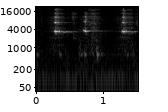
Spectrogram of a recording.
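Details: 24-year-old Generac 10000EXL generator, Briggs V-twin, unrun eight years, rotated by hand: three short high squeaks, one per slow turn; magnetos suspected lightly touching, to be re-gapped, unconfirmed.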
